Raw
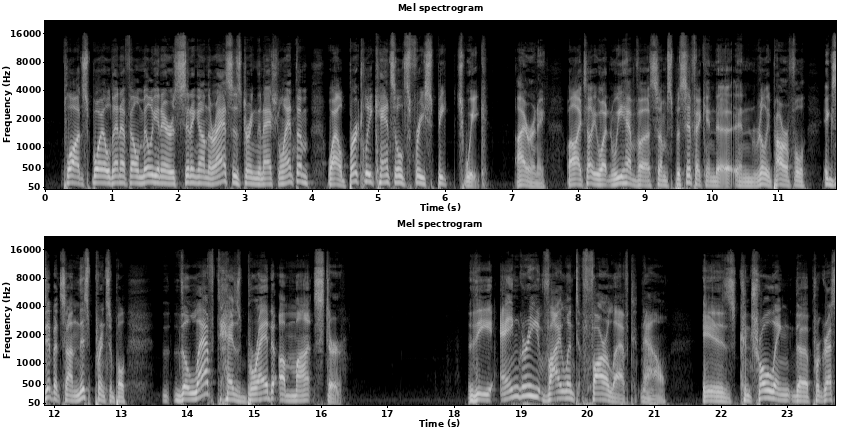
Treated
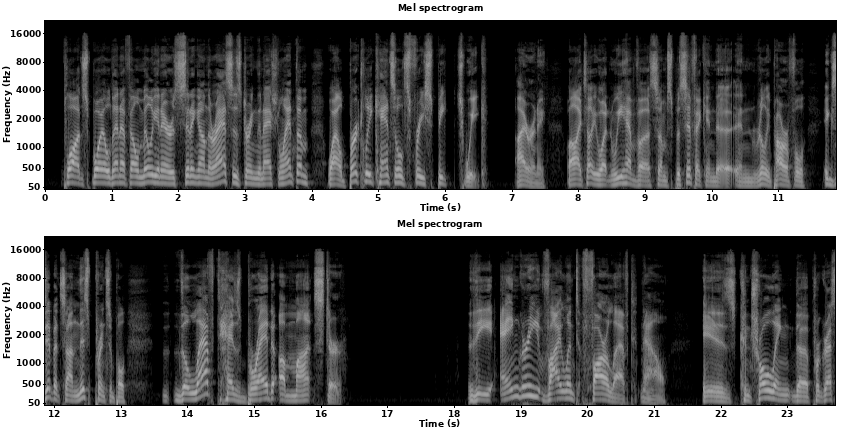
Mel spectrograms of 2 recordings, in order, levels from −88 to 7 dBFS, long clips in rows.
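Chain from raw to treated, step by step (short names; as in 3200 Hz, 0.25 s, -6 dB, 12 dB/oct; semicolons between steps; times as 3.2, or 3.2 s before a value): tilt +2.5 dB/oct; gain -8.5 dB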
